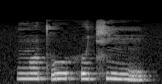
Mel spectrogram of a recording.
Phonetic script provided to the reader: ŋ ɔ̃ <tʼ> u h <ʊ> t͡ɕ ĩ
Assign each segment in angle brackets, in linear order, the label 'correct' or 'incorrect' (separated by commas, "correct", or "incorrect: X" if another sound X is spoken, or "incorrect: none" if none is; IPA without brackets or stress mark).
correct, correct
